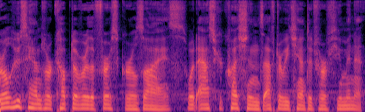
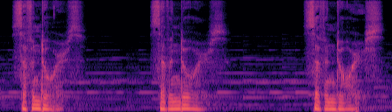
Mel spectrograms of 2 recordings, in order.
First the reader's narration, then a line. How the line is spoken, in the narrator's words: chant softly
